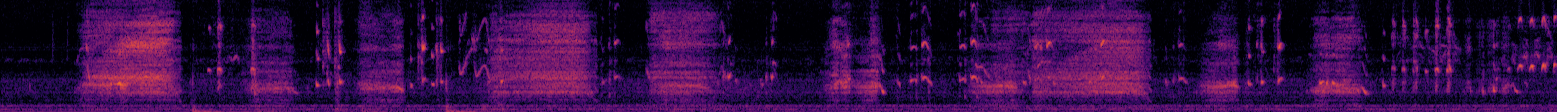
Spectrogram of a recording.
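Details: Florida nest-cam barn owls, a female delivering a rat to a nestling before a love-hate encounter with the male: dense, rapid run of raspy hissing bursts and shrill noisy notes, with a couple of thumps near the start.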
